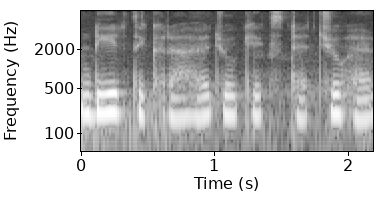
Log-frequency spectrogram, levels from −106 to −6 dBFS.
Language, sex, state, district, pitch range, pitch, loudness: Hindi, female, Goa, North and South Goa, 180-200 Hz, 190 Hz, -18 LUFS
